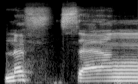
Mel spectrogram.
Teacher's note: وإذ قتلتم نون فا زبر نف সিন আলিফ দুই জবর সাং তানউইনের পরে ইকফার হরফা আসছে তাই এই সিনকে নাকের ভিতরে লুকাইয়া গুন্নার সহিত পড়ব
